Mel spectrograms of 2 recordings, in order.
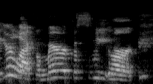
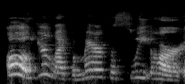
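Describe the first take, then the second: First: Said in the usual way. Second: Mock country accent. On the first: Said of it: "country people be like". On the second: Airport fan gushing at her, in a Midwest country accent. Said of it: "I don't know why I'm saying it with that accent".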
